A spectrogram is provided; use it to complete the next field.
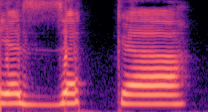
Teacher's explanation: آخر میں ہم کلمت یزکا پہ رکتے ہیں تو اس پہ 2 مد کے برابر اپنی آواز لمبی کرتے ہوئے یہ کلمہ پہ رکیں گے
